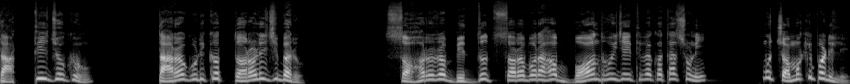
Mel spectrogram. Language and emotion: Odia, surprised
